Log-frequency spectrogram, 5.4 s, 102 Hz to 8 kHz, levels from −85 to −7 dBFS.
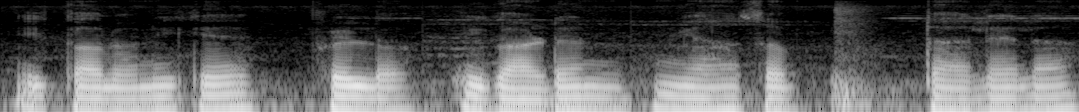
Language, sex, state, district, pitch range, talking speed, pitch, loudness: Hindi, male, Uttar Pradesh, Varanasi, 90-100 Hz, 135 wpm, 90 Hz, -22 LUFS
